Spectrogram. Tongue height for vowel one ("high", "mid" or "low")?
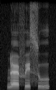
low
